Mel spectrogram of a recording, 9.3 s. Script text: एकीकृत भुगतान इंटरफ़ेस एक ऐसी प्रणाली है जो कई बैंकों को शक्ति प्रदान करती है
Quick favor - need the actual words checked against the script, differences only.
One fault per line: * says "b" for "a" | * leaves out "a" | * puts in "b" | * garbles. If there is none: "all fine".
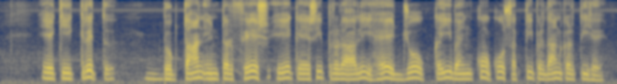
all fine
